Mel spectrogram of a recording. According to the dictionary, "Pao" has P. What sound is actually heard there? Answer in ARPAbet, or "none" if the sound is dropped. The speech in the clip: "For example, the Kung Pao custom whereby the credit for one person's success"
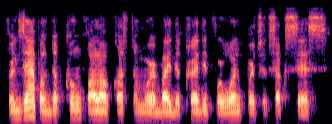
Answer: F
